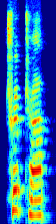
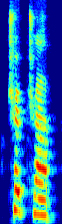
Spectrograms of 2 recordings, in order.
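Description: The two takes are said the same way.

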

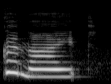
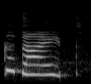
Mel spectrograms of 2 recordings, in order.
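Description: First: Higher and much louder call; loud lion good night. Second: Very high tiny squeaky voice; mouse squeak. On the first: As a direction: boom it out like a lion. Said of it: "The lion said". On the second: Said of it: "the mouse squeaked". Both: Acted.

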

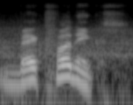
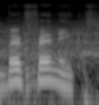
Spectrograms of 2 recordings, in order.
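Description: First: "Phoenix" said as "Fónix". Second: "Phoenix" said as "Fénix". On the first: Streamer checks the wrestler's name with viewers, saying "Phoenix" as "Fónix". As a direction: say "Phoenix" with an O, "FO-niks". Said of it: "como estaba la O ahí". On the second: Streamer tries the corrected name for viewers, saying "Phoenix" as "Fénix". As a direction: say "Phoenix" with an E, "FE-niks". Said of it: "La segunda la dijiste bien". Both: Shown as a demonstration.

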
